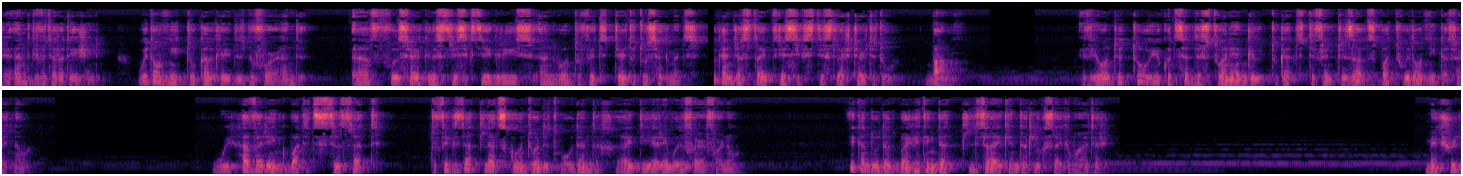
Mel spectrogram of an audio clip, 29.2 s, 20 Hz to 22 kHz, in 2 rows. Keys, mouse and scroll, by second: 0.8 click, 4.2-10.6 drag, 12.3-15.6 drag, 16.6 click, 18.1 Tab, 20.6 click, 21.4-22.5 middle drag, 23.2 shift+middle click, 27.6 e, 28.3 1.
